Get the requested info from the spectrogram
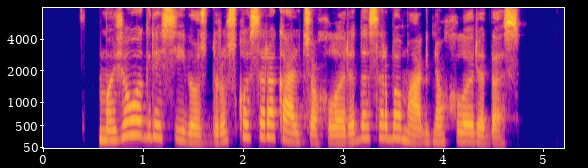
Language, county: Lithuanian, Kaunas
